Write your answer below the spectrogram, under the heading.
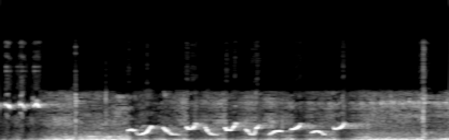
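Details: Brief burst from a fighting white-rumped shama, used to provoke a rival: a quick run of loud looping whistles, each bending up and down, with a faint high note at the start.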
